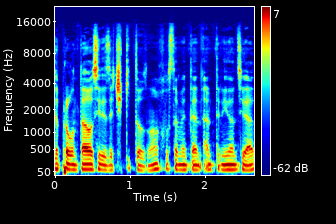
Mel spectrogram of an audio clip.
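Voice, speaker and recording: A man with a Mexican accent and a very deep, low pitch, on a very clean recording with a silent background. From Mexico. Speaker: university student. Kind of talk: casual chat.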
